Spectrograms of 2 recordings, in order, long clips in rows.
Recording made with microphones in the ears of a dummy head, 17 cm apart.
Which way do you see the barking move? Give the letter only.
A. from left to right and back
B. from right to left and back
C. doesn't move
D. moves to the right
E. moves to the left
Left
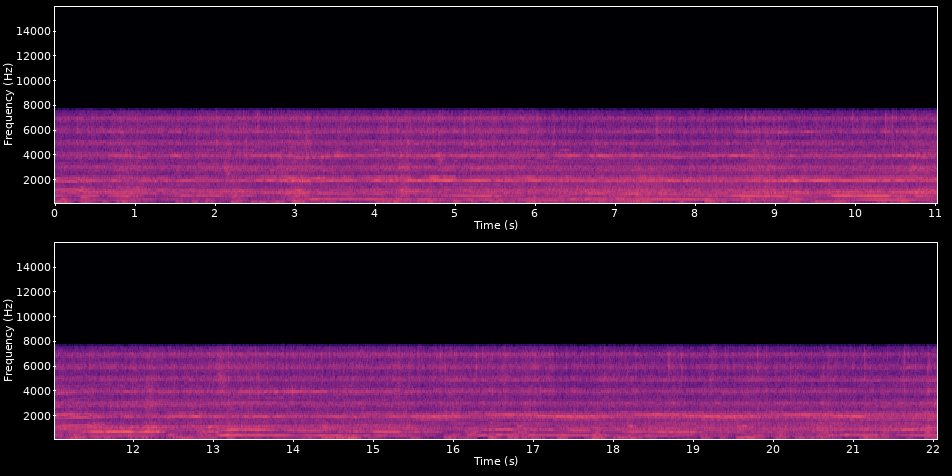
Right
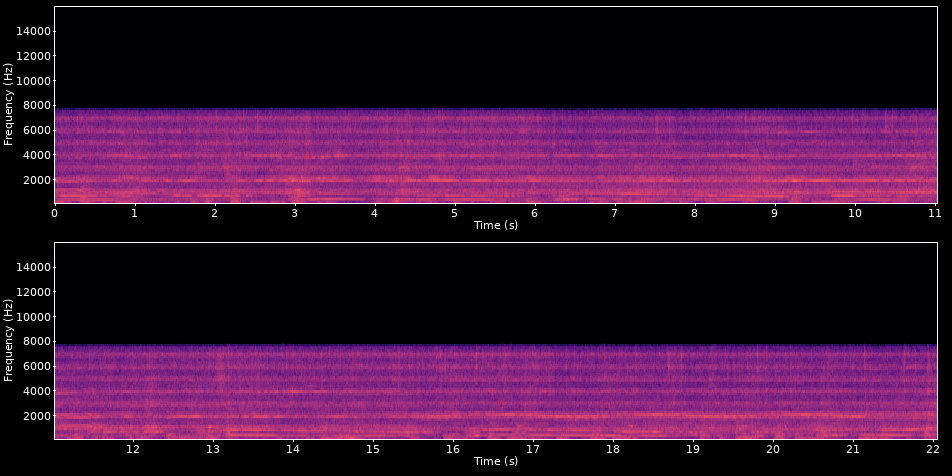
B.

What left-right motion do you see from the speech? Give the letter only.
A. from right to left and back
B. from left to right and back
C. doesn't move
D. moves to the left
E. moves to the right
A.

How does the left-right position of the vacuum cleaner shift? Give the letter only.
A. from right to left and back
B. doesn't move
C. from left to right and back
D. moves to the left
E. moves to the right
A.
